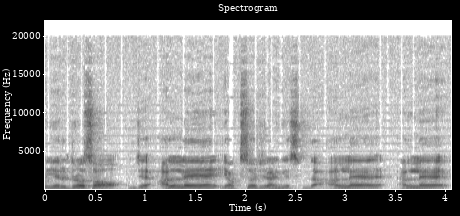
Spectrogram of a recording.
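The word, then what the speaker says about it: Allais: 어 예를 들어서 이제 알레 역설 이라는 겠읍니다 아래 빨래 패러독스 란 게 있는데 그게 부로 불어로 하면 자 이제 s 가 발음이 안 되죠 그렇죠 그러니까 발이 만들었던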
